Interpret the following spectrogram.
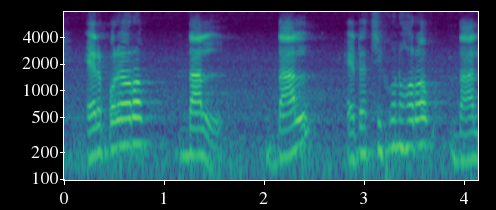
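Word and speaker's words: دال: এরপরে হরফ দাল।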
